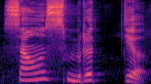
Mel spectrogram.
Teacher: तच्च त वर आघात संस्मृत्य स वरच्या अनुस्वाराचा उच्चार करायचा संस्मृत्य स नंतरचा जो मृ आहे त्या मृ वर आघात घ्यायचा संस्मृत्य पुन्हा मृ वर आघात स वरच्या अनुस्वाराचा अ उच्चार करायचा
